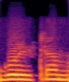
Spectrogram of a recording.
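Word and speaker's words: ngultrum: मुद्रा इसकी गुल टम यहां पर एम जो है वो साइलेंट होता है गुल ट्रम हम इसको पढ़ते हैं अब देखिए डोकलाम विवाद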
